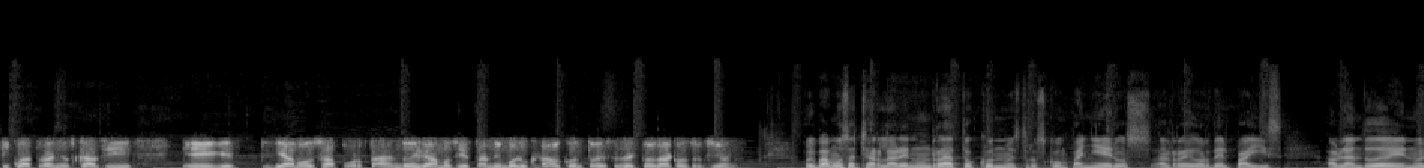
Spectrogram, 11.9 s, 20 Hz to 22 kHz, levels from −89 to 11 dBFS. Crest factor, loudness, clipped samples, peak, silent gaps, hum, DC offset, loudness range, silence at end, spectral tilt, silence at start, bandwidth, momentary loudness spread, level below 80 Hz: 22 dB; -26 LUFS; under 0.1%; -4 dBFS; none; none; under 0.1%; 6 LU; 0 s; -6 dB/octave; 0 s; 13 kHz; 12 LU; -54 dBFS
